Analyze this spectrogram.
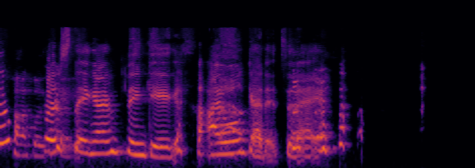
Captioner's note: laughing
